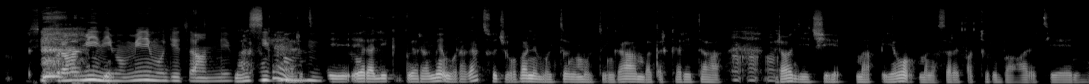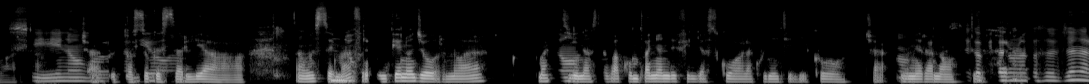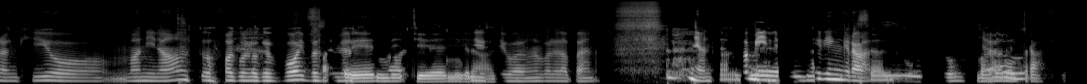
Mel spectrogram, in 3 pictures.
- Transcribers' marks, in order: static; distorted speech; tapping; other background noise; "Cioè" said as "ceh"; unintelligible speech; "cioè" said as "ceh"; chuckle; teeth sucking
- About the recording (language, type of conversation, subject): Italian, unstructured, Come gestisci la rabbia che ti provoca il traffico o l’uso dei mezzi di trasporto?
